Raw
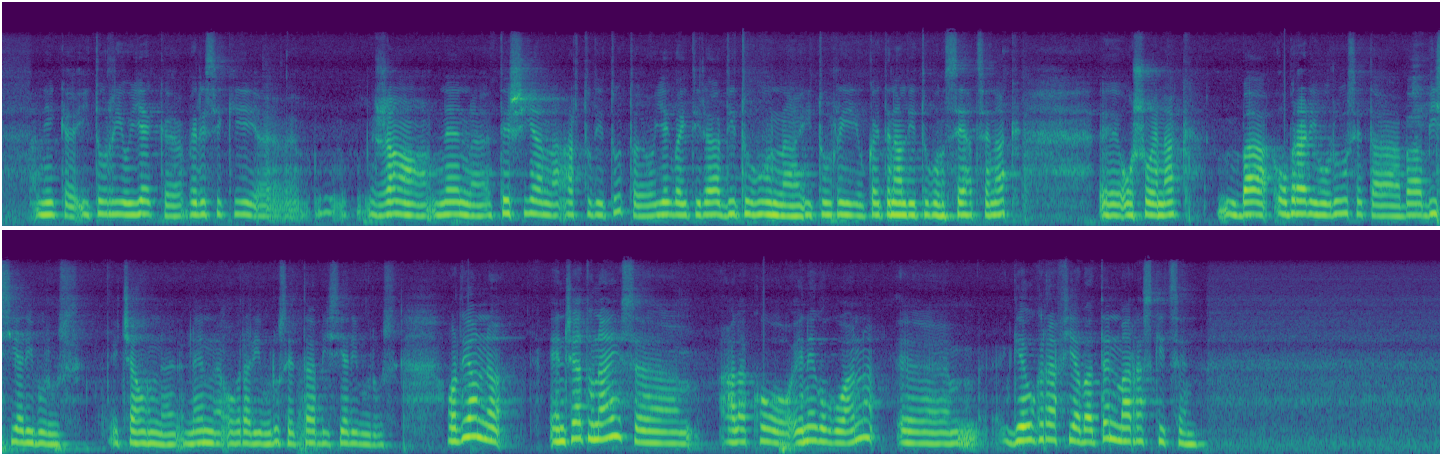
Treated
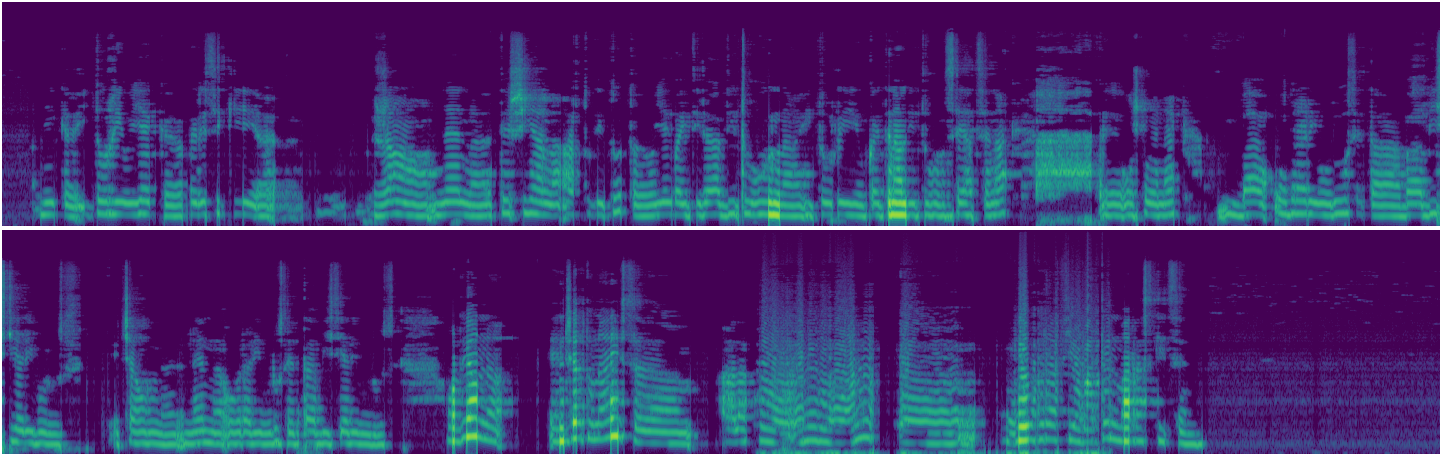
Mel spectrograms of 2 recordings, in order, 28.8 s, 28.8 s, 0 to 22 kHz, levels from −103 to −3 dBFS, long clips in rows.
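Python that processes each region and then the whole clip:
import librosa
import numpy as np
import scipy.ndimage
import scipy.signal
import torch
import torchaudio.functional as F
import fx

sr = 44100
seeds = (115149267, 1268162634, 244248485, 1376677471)

y = fx.chain(x, sr, fx.env_phaser(low_hz=320.0, high_hz=1400.0, full_db=-22.5),
    fx.band_squash(depth_pct=70), at=(10.34, 13.43))
y = fx.chain(y, sr, fx.lower_of_two(delay_ms=3.8),
    fx.hum_notches(base_hz=50, count=4), at=(21.92, 25.48))
y = fx.noise_reduce_blind(y, sr, reduce_db=24)
y = y + 0.49 * np.pad(y, (int(5.3 * sr / 1000.0), 0))[:len(y)]
y = fx.level_steps(y, sr, step_db=19)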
